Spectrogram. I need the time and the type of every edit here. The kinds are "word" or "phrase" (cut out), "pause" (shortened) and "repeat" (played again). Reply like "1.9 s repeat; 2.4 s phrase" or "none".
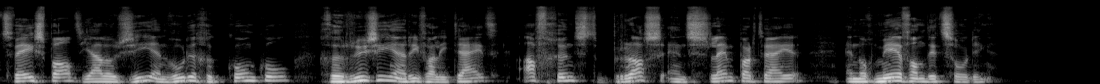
5.1 s pause

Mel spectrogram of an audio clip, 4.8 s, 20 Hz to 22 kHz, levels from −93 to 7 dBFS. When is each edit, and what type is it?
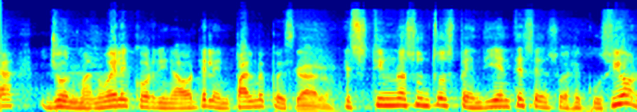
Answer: none

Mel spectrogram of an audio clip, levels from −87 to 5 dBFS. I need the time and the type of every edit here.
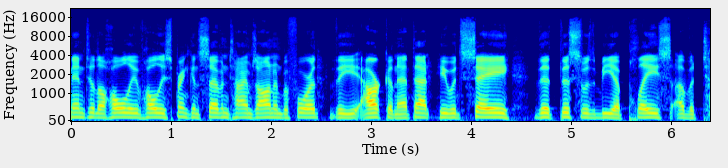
2.5 s word; 3.2 s phrase; 3.6 s word

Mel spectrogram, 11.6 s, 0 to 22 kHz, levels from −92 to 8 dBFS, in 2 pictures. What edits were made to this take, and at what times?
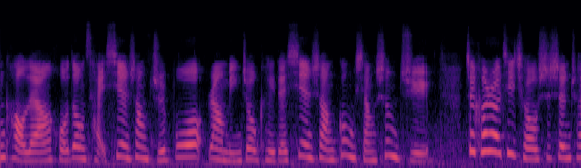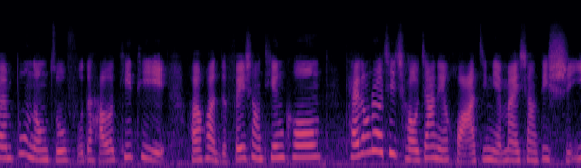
none

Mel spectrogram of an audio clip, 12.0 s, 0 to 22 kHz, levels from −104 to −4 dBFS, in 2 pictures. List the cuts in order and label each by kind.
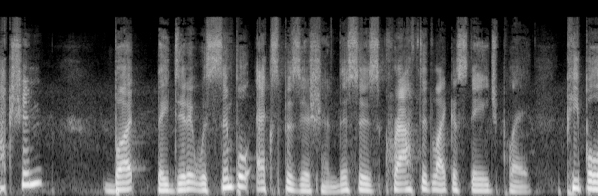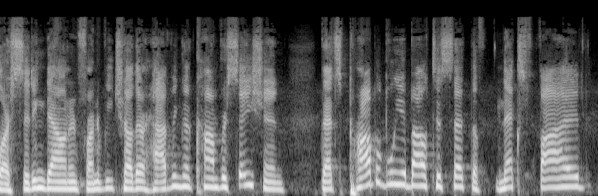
none

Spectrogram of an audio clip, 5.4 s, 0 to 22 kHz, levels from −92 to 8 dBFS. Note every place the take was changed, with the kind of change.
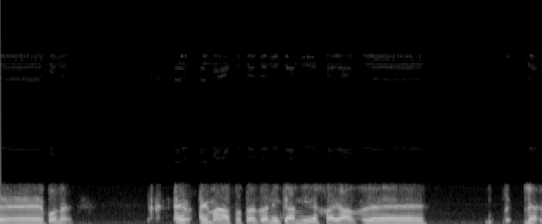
none

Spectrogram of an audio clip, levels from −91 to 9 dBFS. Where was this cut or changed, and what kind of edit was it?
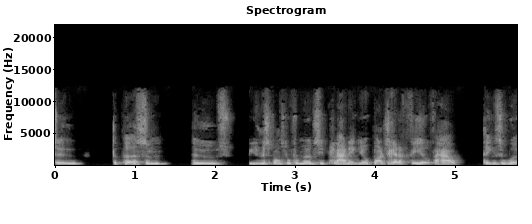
3.8 s word; 4.1 s word

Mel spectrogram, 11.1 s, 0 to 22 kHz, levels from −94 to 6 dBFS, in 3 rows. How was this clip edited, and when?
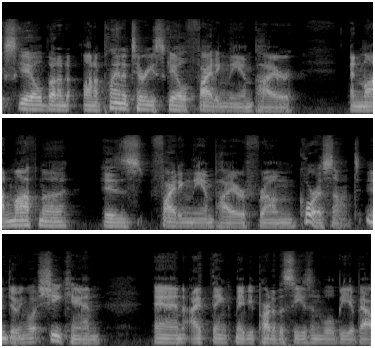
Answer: none

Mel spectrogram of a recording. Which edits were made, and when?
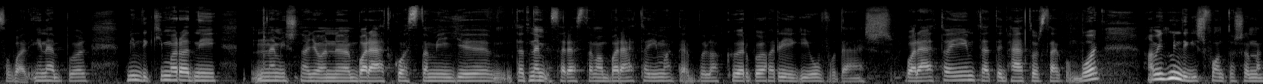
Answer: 1.5 s phrase; 2.4 s pause; 5.5 s word; 7.7 s phrase; 9.0 s word; 10.1 s phrase

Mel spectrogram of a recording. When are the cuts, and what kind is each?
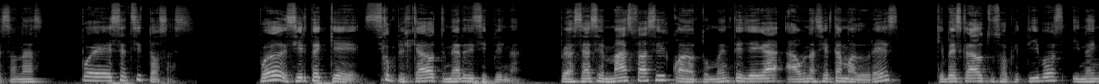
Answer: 3.8 s word

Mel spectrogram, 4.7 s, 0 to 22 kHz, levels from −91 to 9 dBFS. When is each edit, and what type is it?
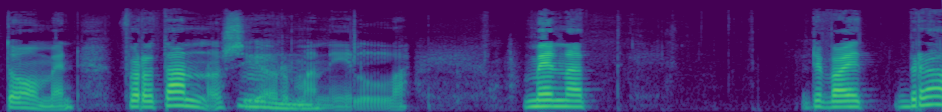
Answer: none

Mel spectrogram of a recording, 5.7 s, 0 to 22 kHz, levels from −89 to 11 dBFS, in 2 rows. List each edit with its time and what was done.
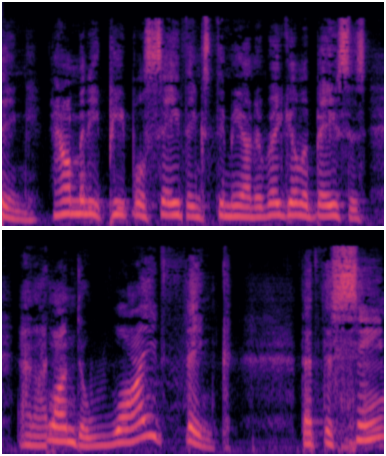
1.3 s word; 3.2 s word; 4.1 s word

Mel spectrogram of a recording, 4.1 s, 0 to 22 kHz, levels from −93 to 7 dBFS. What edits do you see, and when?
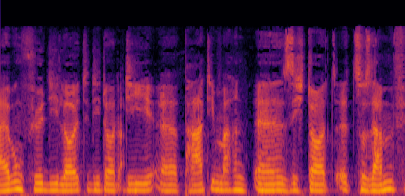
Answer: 1.2 s word; 2.5 s phrase

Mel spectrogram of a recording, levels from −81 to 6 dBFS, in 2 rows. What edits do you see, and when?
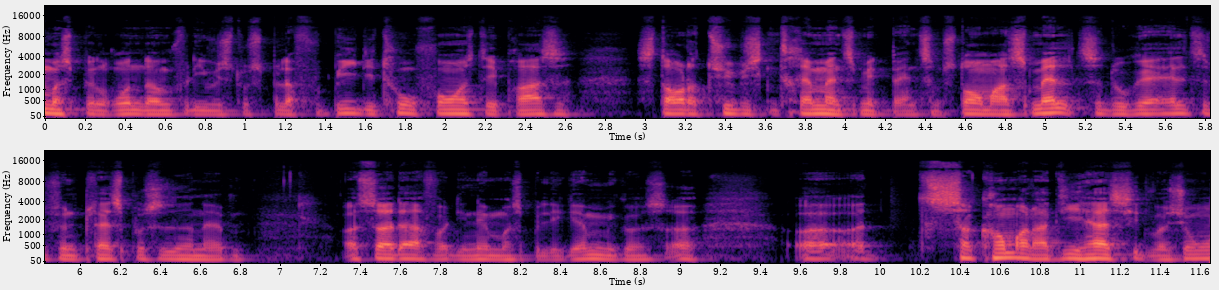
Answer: none

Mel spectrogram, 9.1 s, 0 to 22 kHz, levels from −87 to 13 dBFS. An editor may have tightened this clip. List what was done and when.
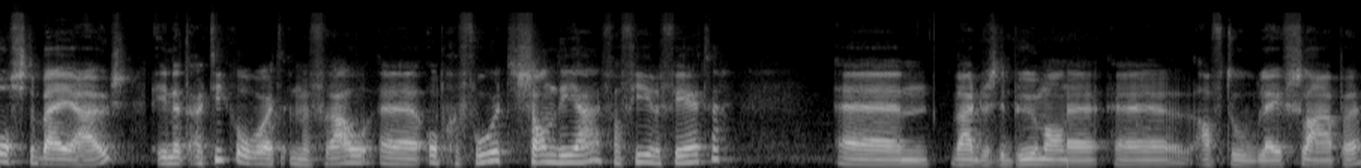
1.0 s pause; 6.2 s pause; 7.1 s word

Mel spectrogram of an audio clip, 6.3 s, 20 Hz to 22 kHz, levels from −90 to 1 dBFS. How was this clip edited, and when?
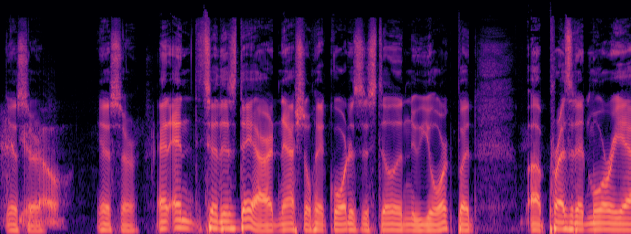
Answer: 1.5 s pause

